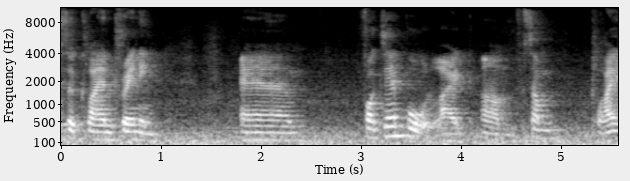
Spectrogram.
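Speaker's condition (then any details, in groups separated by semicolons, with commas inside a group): No condition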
